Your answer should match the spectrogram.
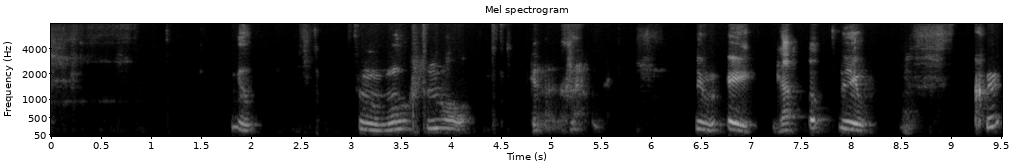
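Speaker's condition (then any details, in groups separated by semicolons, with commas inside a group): Vocal dystonia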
